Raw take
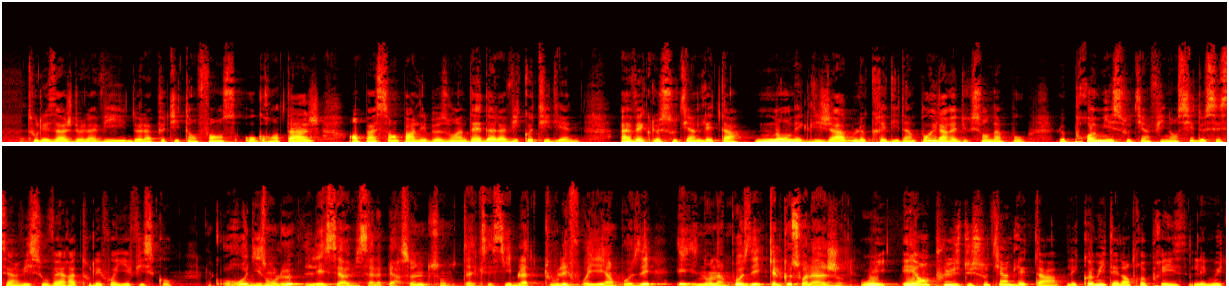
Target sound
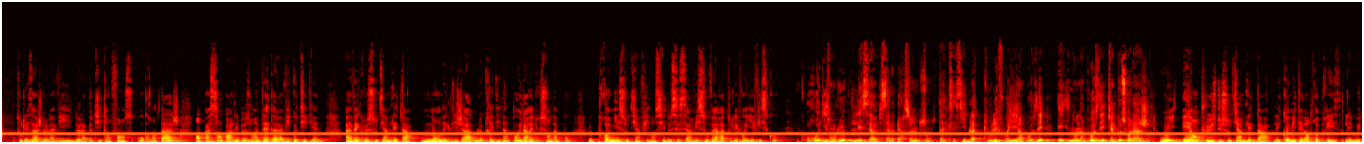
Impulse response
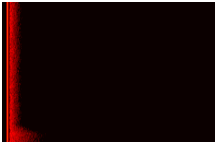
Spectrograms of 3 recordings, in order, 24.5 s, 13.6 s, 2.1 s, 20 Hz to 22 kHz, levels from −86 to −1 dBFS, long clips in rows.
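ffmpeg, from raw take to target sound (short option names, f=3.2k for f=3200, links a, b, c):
-af "atempo=1.8,bandreject=f=47.11:t=h:w=4,bandreject=f=94.22:t=h:w=4,bandreject=f=141.33:t=h:w=4,bandreject=f=188.44:t=h:w=4,bandreject=f=235.55:t=h:w=4,bandreject=f=282.66:t=h:w=4,bandreject=f=329.77:t=h:w=4,bandreject=f=376.88:t=h:w=4,bandreject=f=423.99:t=h:w=4,bandreject=f=471.1:t=h:w=4,bandreject=f=518.21:t=h:w=4,bandreject=f=565.32:t=h:w=4,bandreject=f=612.43:t=h:w=4,bandreject=f=659.54:t=h:w=4,bandreject=f=706.65:t=h:w=4,bandreject=f=753.76:t=h:w=4,bandreject=f=800.87:t=h:w=4,bandreject=f=847.98:t=h:w=4,bandreject=f=895.09:t=h:w=4,aeval=exprs='val(0)+0.0447*sin(2*PI*1400*n/s)':c=same,volume=-7.5dB"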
